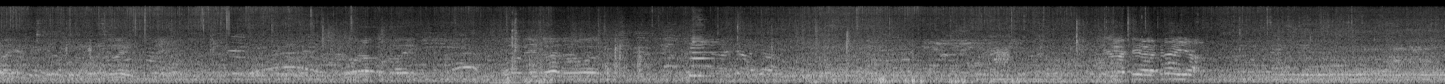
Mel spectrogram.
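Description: Men shout and call out loudly outdoors.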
